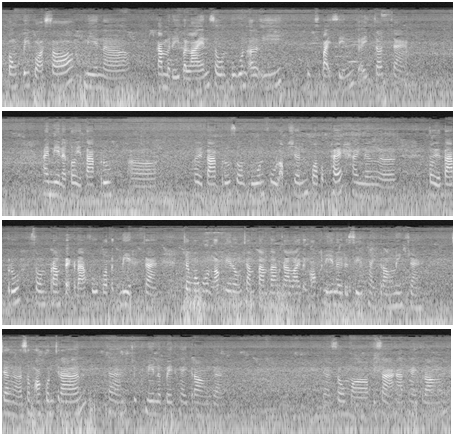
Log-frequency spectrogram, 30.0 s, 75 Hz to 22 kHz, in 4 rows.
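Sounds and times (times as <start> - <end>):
person talking: 0.0 - 6.8
street traffic rumble: 0.0 - 30.0.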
